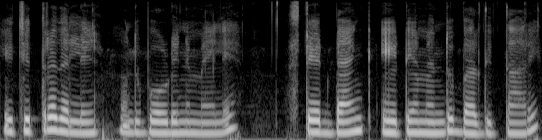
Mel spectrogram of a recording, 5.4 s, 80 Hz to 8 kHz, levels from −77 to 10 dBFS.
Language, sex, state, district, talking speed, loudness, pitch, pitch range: Kannada, female, Karnataka, Bidar, 120 wpm, -17 LUFS, 190 Hz, 185-210 Hz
